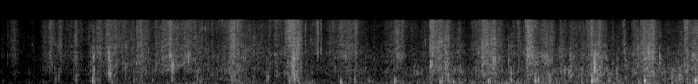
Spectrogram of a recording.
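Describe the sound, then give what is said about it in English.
Footsteps echo down an underground corridor cut into the living stone of a mountain and reinforced with brick and mortar. Many sharp, clicking steps fall in a steady walking rhythm, fairly loud and alone. “I've just walked down a sort of a kind of corridor cut into the living stone of the mountain and reinforced with bricks and mortar.”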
